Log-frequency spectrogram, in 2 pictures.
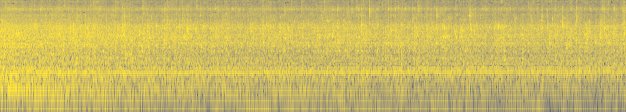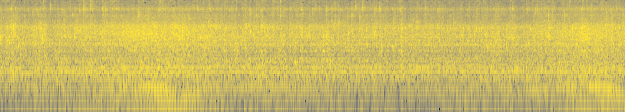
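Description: Aquarium filter or pump running: a steady trickle of moving water over a constant low hum, swelling slightly a little past halfway and again near the end.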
